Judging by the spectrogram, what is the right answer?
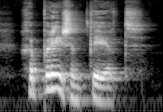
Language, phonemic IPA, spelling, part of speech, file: Dutch, /ɣəˌpresɛnˈtert/, gepresenteerd, verb / adjective, Nl-gepresenteerd.ogg
- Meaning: past participle of presenteren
